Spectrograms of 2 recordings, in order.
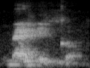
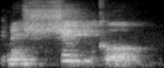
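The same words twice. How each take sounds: First: Mexico as MEH-hee-ko; modern Spanish pronunciation. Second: Mexico as meh-SHEE-ko, slowly; early pronunciation. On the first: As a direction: say the X in "Mexico" as a soft h. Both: Shown as a demonstration. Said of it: "the early pronunciation for Mexico".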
